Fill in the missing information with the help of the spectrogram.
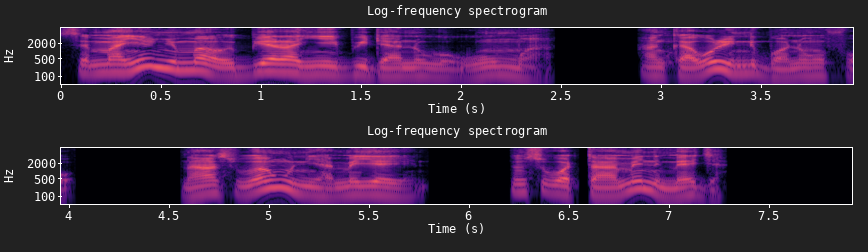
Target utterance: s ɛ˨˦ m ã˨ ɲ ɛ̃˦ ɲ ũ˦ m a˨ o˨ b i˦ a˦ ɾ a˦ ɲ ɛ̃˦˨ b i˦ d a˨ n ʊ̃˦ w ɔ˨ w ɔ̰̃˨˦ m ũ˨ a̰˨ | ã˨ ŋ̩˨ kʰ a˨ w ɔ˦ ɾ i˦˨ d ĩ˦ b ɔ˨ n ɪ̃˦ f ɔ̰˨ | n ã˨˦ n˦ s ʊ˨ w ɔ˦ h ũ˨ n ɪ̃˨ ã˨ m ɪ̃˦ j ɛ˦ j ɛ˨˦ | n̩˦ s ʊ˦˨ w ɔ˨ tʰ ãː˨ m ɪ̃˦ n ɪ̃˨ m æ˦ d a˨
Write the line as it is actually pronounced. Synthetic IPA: s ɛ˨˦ m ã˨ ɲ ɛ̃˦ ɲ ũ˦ m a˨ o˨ b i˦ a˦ ɾ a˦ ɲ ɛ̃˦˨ b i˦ d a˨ n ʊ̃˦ w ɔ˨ w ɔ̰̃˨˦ m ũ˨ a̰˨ | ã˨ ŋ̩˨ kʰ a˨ w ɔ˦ ɾ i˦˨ n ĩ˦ b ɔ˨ n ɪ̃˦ f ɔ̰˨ | n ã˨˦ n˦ s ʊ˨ w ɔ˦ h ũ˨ n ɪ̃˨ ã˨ m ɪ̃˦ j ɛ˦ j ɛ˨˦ | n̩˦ s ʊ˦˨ w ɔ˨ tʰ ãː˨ m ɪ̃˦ n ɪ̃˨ m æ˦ d͡ʑ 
